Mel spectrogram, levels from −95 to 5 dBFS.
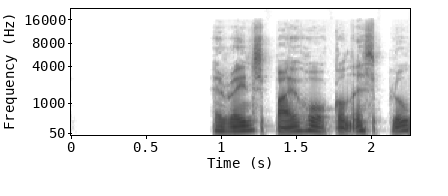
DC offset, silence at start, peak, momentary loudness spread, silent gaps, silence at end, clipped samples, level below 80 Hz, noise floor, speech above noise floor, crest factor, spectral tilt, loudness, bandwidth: under 0.1%; 0.95 s; -4 dBFS; 6 LU; none; 0 s; under 0.1%; -54 dBFS; under -90 dBFS; over 66 dB; 22 dB; -5.5 dB/octave; -25 LUFS; 15.5 kHz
